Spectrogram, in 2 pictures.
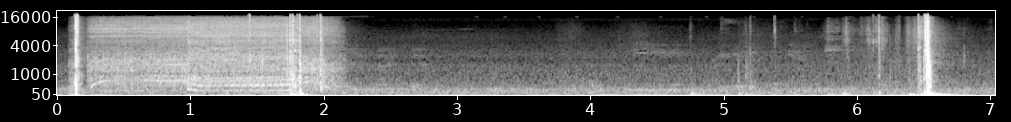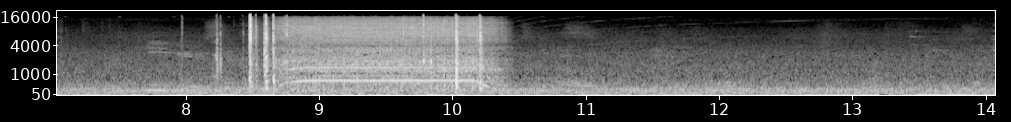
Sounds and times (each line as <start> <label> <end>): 0.0 Shooting a Polaroid 600 series camera 2.2
6.0 Shooting a Polaroid 600 series camera 6.8
8.2 Shooting a Polaroid 600 series camera 10.5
